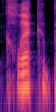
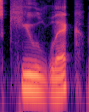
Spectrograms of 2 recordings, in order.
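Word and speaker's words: Qlik: This is from I guess, I guess actually I, know I'm supposed to I'm supposed to pronounce it click, but I, I refuse to. I'm going to pronounce it the way it's spelled, which is Q lick, and apparently Q lick is part of um, Intuit, which is which has uh, QuickBooks, the accounting software.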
